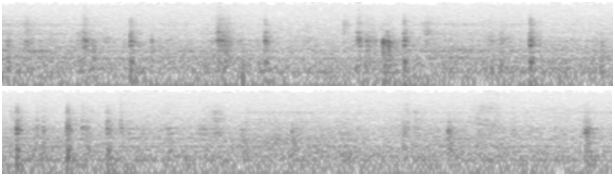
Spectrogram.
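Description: Faint, irregular light taps and clicks as hollowed courgette halves are set down and shifted about on a silicone baking mat.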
